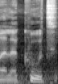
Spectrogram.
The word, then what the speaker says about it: malak: Malak as the root, actually, it's actually pronounced malak. This is the original way it's pronounced. So the root actually is lam, alif, kaf. Now, with time, people saying malak, malak, malak, malak, malak, malak, it becomes malak. It sounds like malak.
